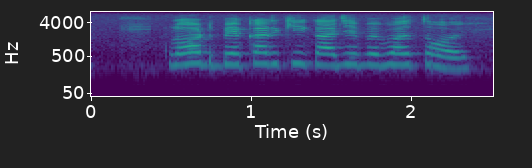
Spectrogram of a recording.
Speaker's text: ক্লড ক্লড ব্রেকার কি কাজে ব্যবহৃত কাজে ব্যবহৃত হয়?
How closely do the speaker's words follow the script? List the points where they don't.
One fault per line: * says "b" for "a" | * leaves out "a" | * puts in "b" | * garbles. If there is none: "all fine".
* leaves out "ক্লড"
* leaves out "কাজে ব্যবহৃত"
